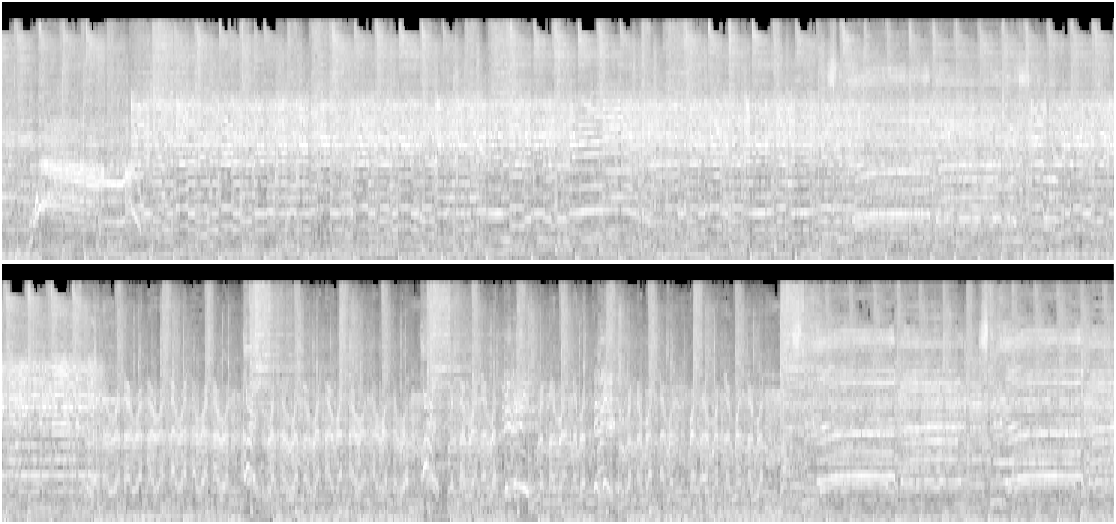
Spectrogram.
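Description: A loud, driving psychobilly song plays throughout, with a dense full-band sound, a pounding steady beat, twangy guitar and shouted, yelping vocals. The arrangement shifts partway through but stays energetic to the end.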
